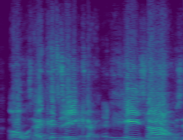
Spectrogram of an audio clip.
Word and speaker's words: Ekitike: Eteke. Oh, Ekitike.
